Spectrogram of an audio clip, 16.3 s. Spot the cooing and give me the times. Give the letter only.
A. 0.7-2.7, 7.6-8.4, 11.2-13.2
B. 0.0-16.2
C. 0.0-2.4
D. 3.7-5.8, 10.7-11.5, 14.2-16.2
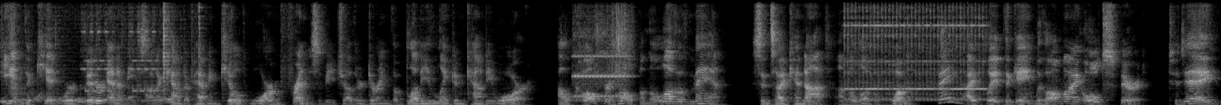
C.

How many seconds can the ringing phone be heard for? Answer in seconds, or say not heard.
5 s.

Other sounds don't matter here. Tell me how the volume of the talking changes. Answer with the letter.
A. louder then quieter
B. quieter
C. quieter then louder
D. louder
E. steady
E.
